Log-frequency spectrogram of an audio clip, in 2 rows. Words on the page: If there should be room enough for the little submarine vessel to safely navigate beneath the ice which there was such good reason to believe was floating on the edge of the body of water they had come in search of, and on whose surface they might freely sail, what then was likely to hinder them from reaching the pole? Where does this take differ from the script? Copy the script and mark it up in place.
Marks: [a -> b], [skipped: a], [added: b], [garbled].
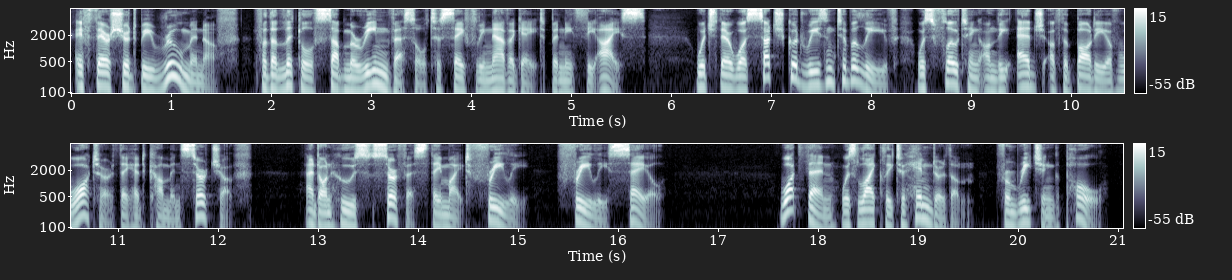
If there should be room enough for the little submarine vessel to safely navigate beneath the ice which there was such good reason to believe was floating on the edge of the body of water they had come in search of, and on whose surface they might freely [added: freely] sail, what then was likely to hinder them from reaching the pole?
